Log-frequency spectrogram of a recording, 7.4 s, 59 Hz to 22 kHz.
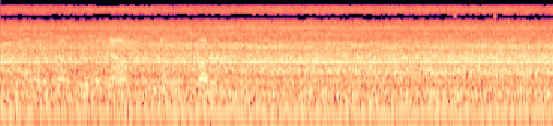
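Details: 2008 Kohler 12RES 12,000 W home generator, 380 hours, after tightening extremely loose carburetor bolts that let air in and caused surging, power pulsing and backfiring: even, constant hum with no rise and fall in speed, smooth steady run.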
